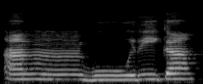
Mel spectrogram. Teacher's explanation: را کے نیچے زیر ہے، اس لیے میں نے اس را کو باریک پڑھا ہے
